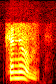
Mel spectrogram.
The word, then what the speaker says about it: Khnum: And you talk about Khnum, and correct me if I'm not pronouncing it correctly. – No, that's correct. – Khnum.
